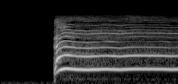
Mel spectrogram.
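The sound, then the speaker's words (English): A person screaming: a single loud, sustained, high-pitched scream that starts abruptly and holds a steady pitch for over a second, alone after silence. “That was me screaming a second time.”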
